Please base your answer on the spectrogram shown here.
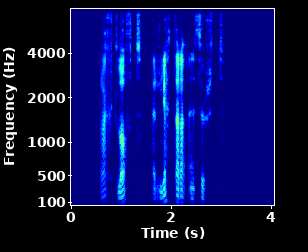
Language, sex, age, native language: Icelandic, male, 30-39, Icelandic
